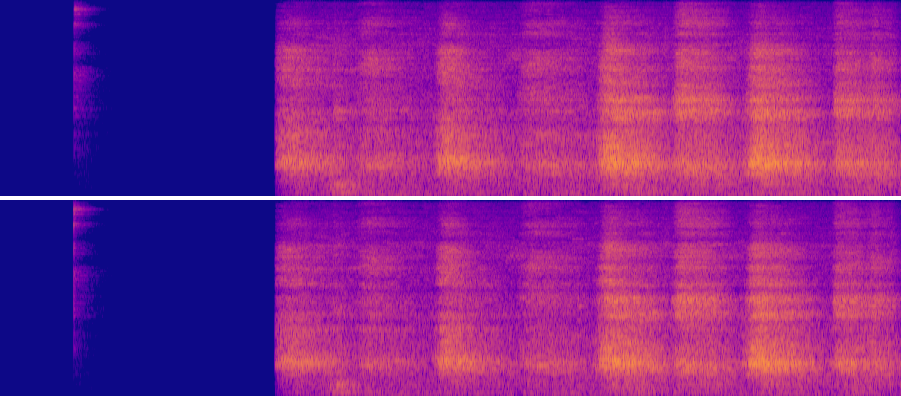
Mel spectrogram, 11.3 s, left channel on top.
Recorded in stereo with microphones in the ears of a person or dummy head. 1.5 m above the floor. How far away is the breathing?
About 1.0 m.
